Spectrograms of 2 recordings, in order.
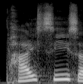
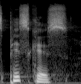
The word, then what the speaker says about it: Pisces: I can say that it's Piscis if you pronounce it in the Latin way.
